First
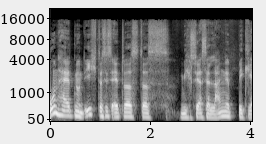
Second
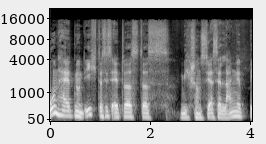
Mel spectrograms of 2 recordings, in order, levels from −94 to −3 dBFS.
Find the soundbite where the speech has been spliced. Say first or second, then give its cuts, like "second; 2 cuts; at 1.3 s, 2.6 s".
first; 1 cut; at 2.8 s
